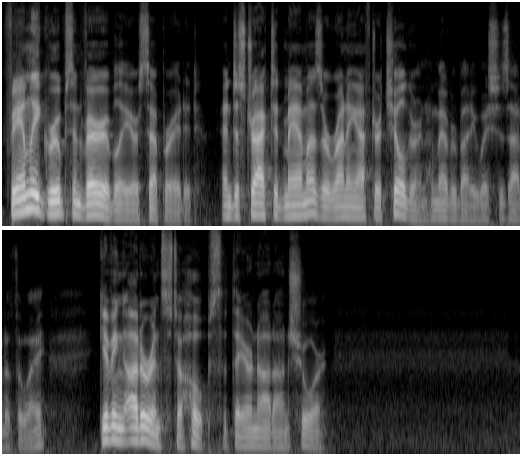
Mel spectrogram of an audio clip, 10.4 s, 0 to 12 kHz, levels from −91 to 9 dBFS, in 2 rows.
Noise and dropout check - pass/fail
pass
